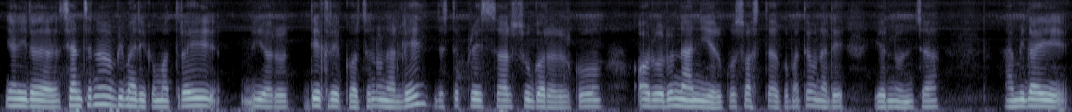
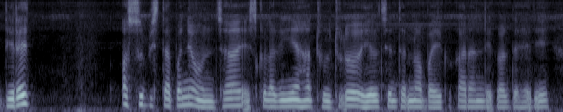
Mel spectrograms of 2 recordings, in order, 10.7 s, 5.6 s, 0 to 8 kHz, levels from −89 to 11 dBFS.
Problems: none marked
